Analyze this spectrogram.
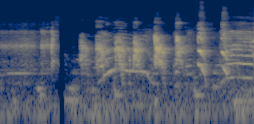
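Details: Pet Yellow-naped amazon outside after a shower, extra noisy while drying off in the sun: rapid raspy chattering notes, about three or four per second, mixed with a wavering nasal call.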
